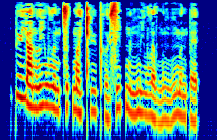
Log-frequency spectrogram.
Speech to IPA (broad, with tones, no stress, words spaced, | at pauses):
pyː˥jaː˧nliː˧wlɵ˨n t͡sɵ˧t̚mɐ˨j kʰyː˧pʰɵ˨˩ɥsiː˥p̚ mɪ˨˧ŋmiː˨wlɐ˨˩w n̪ʊ˨˩ŋʊ˧ŋmɵ˨n pɛː˨t̚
